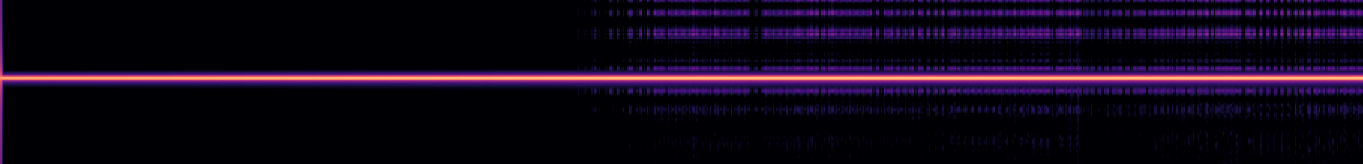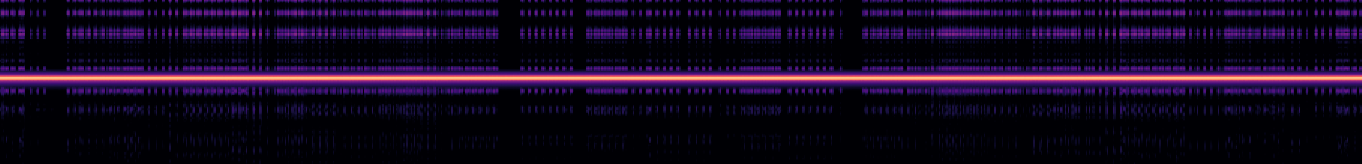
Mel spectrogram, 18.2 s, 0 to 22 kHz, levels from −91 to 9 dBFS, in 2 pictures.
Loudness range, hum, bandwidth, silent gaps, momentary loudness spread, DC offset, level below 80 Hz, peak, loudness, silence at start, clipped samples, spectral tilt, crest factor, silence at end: 1 LU; none; 16.5 kHz; none; 2 LU; under 0.1%; under -90 dBFS; 0 dBFS; 0 LUFS; 0 s; 4%; 9 dB/octave; 4 dB; 0 s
